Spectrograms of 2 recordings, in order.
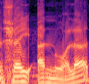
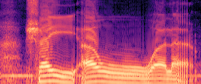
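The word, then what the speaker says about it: شيئا ولا: tanwin ketemu dengan wau cara membacanya masukkan suara tanwinnya pada lafal syaian kepada huruf wau dengan kita kenal dengan istilah idgham memasukkan bewun maka sawa masuk ya bukan hanya sekedar saian wala tapi masuk syai wala nah langkah kedua digunah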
